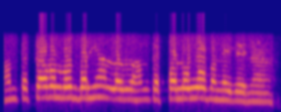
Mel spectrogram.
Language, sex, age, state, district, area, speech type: Maithili, female, 30-45, Bihar, Saharsa, rural, conversation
